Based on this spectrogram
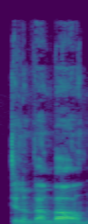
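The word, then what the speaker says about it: Dylan van Baarle: good with the pronunciation have i butchered his name dylan vambal no no you nailed that um perfect it's uh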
